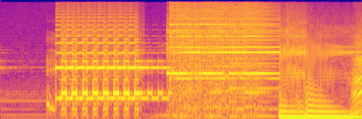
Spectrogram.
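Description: A mobile phone rings loudly and up close, its electronic ringtone repeating in bright tonal bursts before shifting into a fuller melodic tune, with no talk over it.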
